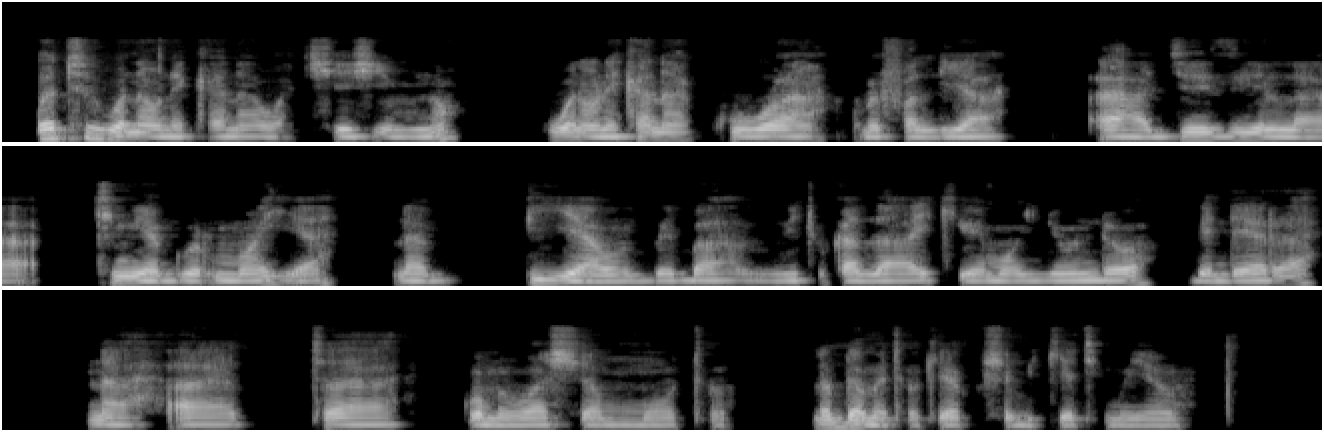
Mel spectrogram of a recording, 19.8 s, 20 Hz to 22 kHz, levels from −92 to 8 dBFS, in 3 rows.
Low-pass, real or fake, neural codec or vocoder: 7.2 kHz; real; none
